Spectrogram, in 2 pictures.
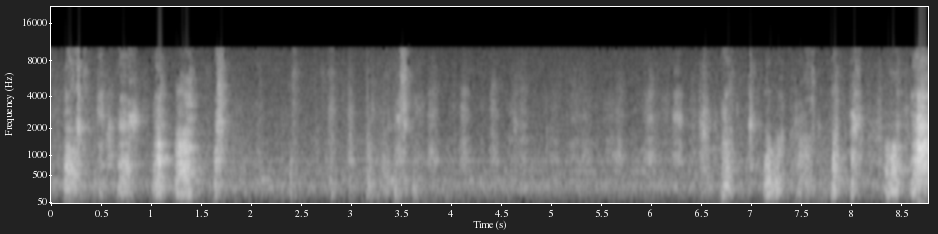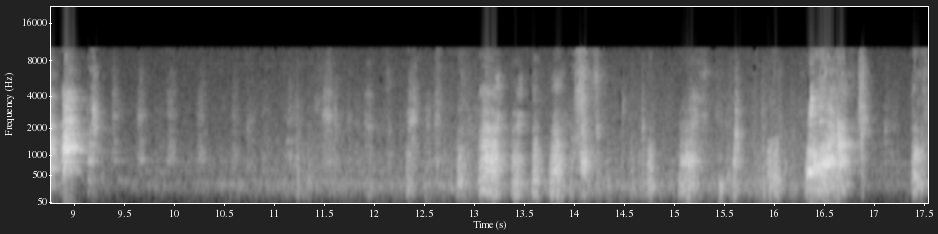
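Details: Fighting pair of dogs: scattered snarling barks over a low rumbling background, with louder yelping bursts near the middle and the end.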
